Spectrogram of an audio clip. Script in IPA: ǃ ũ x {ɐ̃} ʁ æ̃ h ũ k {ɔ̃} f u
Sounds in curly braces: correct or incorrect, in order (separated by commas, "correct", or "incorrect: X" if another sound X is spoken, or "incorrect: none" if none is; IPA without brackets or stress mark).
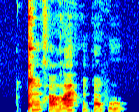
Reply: incorrect: ɑ̃, correct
